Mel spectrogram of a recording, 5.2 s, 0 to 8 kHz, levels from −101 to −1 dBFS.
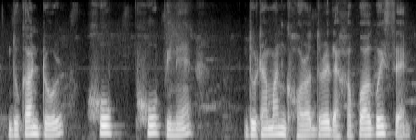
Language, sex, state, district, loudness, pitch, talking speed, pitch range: Assamese, male, Assam, Sonitpur, -19 LUFS, 135 Hz, 105 wpm, 125-155 Hz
